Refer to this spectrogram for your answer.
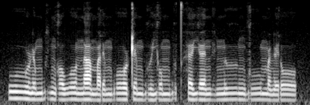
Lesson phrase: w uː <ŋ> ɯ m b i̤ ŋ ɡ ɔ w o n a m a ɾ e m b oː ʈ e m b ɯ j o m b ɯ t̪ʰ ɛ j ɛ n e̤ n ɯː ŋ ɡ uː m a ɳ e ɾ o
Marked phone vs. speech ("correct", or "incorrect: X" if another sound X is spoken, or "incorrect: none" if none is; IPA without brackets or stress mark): incorrect: ɳ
